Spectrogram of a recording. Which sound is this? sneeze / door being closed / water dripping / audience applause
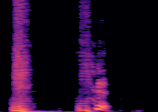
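sneeze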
